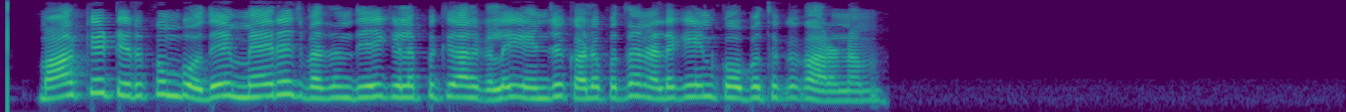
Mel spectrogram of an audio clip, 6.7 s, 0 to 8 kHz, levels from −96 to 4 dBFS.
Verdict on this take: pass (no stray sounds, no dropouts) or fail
pass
